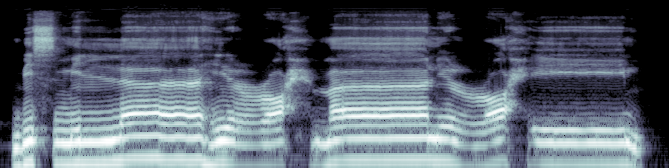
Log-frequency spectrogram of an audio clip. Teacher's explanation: را میں واو کی مشابت پیدا نہیں ہونی چاہیے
